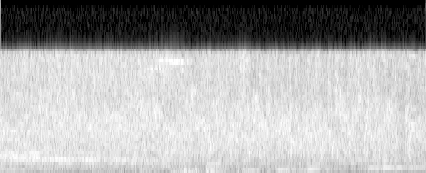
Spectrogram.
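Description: Steady audience applause fills the whole stretch, a dense wash of many hands clapping at an even, loud level without a break, with no one speaking over it.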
